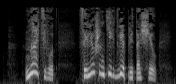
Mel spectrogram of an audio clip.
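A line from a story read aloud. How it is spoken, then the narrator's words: Joyful interruption. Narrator (Russian): перебивает радостно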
